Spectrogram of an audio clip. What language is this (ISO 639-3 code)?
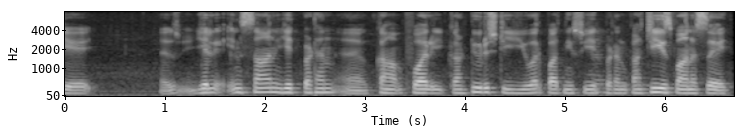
kas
